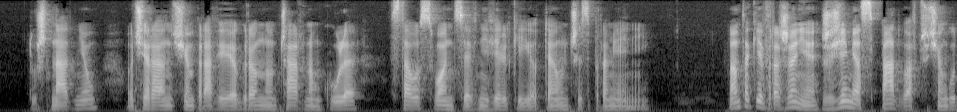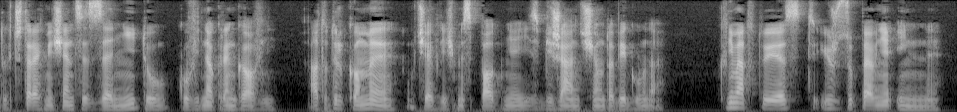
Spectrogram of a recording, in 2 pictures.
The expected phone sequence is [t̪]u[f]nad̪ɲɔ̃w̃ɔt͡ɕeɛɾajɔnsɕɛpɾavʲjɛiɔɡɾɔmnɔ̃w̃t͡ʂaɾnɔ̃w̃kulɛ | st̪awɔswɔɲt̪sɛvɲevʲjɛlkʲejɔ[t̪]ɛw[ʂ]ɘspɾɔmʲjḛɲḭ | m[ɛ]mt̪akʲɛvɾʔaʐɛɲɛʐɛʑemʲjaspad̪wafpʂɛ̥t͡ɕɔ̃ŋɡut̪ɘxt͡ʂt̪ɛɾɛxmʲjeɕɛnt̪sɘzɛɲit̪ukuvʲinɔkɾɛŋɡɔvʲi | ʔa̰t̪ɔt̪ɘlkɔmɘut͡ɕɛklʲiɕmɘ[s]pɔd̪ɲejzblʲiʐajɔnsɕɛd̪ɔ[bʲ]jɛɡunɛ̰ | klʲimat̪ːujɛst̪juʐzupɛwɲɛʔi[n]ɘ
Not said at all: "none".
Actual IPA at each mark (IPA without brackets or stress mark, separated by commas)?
t̪, ʂ, t̪, t͡ʂ, a, s, bʲ, nː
